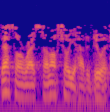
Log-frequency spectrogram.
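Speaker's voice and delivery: very quiet, very low, dropped hushed murmur. The speaker retells a manager answering a young college graduate: lowered voice. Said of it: "the manager lowered his voice".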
